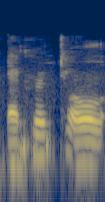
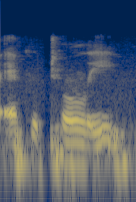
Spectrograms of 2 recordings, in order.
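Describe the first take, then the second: First: Tolle in one syllable, like "toll"; Tolle as TOLE. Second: Tolle in two syllables, ending "lee"; Tolle as TOH-lee. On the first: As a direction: leave the final e of Tolle silent. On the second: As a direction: sound the last e of Tolle as "ee". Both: Shown as a demonstration. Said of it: "They pronounce it either way".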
